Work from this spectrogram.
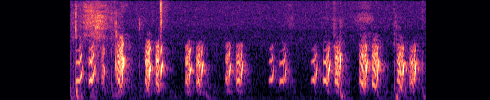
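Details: Guinea pig popcorning, letting out a rapid series of short squeaky chirps, about a dozen clustered bursts in under three seconds at an uneven, bouncing rhythm.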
